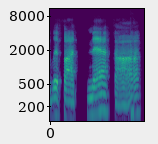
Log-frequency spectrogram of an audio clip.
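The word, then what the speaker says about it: לְפָנֶיךָ: that goes down, and you can see it under lifanecha, under the ne, under the nun, there's a line that goes down next to the three dots. That means the emphasis is on that syllable, not on the last one.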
